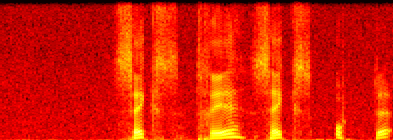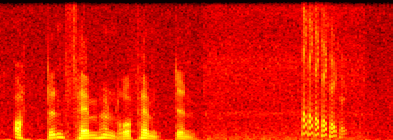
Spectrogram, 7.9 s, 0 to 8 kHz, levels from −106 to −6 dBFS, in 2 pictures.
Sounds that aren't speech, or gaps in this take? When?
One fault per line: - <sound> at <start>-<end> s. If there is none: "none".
- chirp at 6.9-7.4 s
